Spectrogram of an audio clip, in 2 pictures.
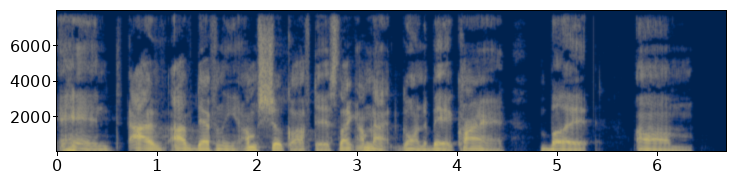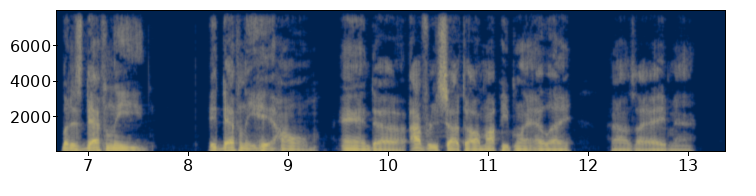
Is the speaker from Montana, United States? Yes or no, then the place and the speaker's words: no; Detroit, Michigan, United States; well, I'm from Metro Detroit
